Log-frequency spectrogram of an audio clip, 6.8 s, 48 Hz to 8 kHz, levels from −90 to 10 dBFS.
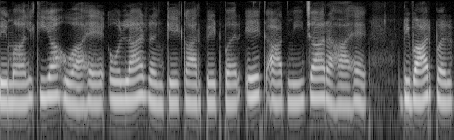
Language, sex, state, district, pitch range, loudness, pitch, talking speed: Hindi, female, Chhattisgarh, Sukma, 185-210 Hz, -18 LUFS, 190 Hz, 150 wpm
